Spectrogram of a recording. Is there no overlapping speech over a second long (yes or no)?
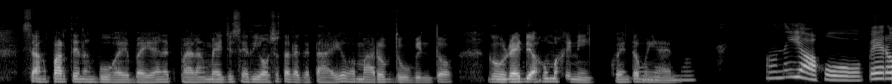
yes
